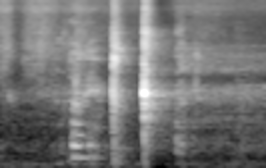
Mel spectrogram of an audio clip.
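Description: Two sharp finger snaps about a quarter of a second apart, the second the louder.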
